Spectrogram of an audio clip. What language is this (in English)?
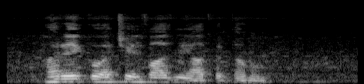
Urdu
